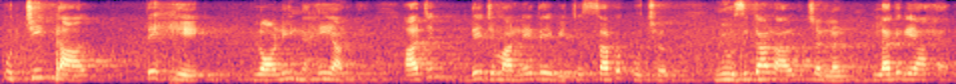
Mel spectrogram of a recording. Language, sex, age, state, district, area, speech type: Punjabi, male, 18-30, Punjab, Mansa, rural, spontaneous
